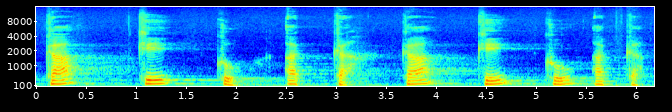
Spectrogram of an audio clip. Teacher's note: কাফ হরফটি উচ্চারিত হয় জিহ্বার শেষের অংশ থেকে তবে একটু সামনের দিকে আগ বাড়িয়ে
